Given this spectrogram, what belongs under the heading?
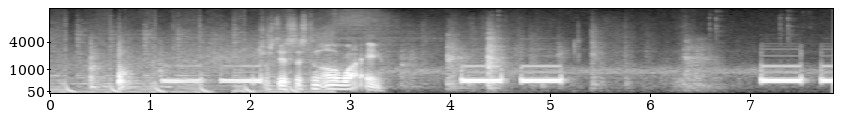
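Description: A phone call being placed: a run of dialing tones followed by repeated ringback tones, with people talking over the start.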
